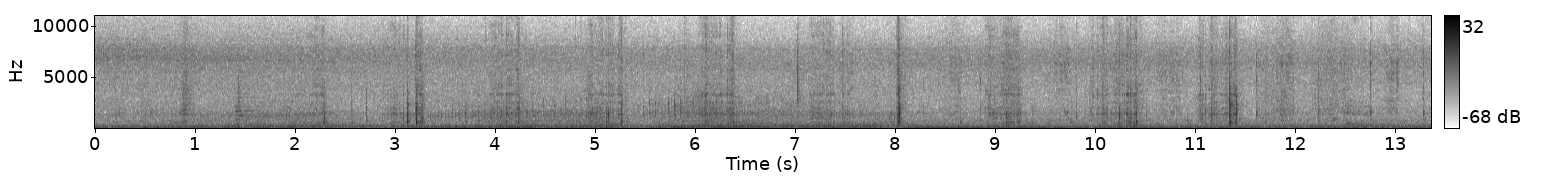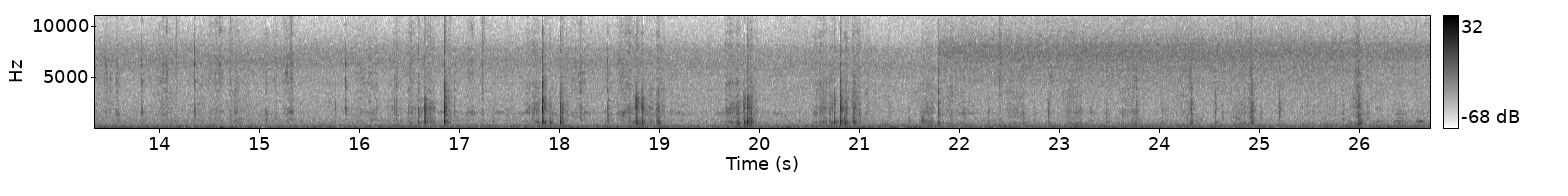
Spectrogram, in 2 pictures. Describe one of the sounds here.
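A knife scrapes and shaves wood up close.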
